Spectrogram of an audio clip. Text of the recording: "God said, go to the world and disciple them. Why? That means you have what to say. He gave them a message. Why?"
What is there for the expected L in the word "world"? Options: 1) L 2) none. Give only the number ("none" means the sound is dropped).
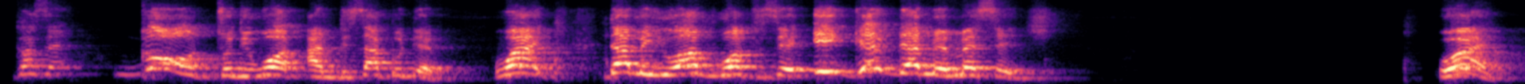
2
